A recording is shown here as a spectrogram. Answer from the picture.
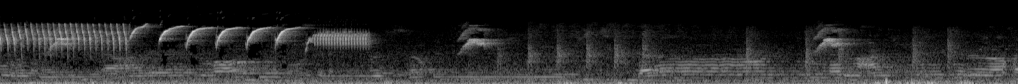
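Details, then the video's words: A canary sings bright, high rolling trills, a fast run of about five sweeping notes a second, then scattered chirps over a low droning hum; the song is used as a lure to get silent or stalled canaries singing again. "Pancingan Kenari Macet Bunyi dan BISU bisa langsung Gacor dan Ngeroll Lagi"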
